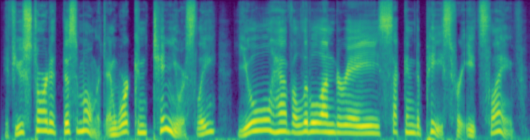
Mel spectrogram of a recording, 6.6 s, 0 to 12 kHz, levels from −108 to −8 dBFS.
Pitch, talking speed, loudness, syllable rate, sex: 170 Hz, 180 wpm, -17 LUFS, 4.7 syllables/s, male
